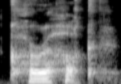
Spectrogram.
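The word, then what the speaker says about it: corraitheach: See this word, next word, currahach. Do not pronounce the letter T because there's a shevu after it.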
